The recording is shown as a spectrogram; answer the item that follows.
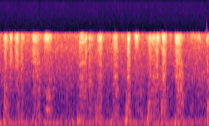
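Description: Pen or pencil scratching on paper while polynomial factors are copied out by hand, a continuous close scribble with short stroke accents over a low room hum, no voices.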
